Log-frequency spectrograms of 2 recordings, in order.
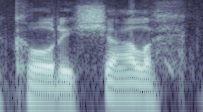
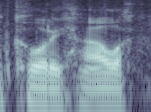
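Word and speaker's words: Corrieshalloch: I've already had somebody tell me that it's the Cory Shallock Gorge, not the Cory Halak Gorge like I've been saying.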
